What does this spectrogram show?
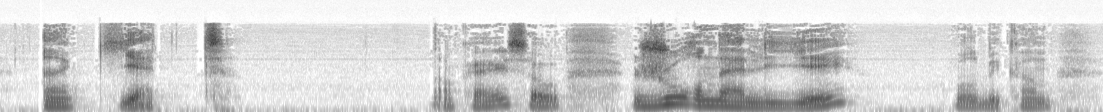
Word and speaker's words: inquiète: Okay, so in that case, it's already open, the sound inquiet, okay? So you only hear the T, inquiète, Okay, so journalier will become journalière, and then inquiet will become inquiète.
